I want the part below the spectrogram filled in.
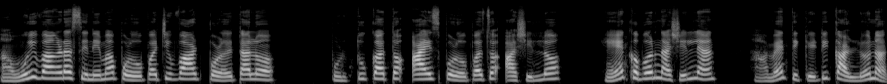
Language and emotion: Goan Konkani, surprised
